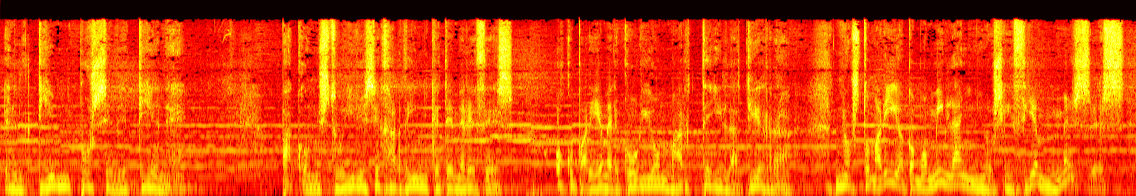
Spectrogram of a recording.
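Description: A man from Spain hosting a radio show, enthusiastic and teasing with his guest. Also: low voice. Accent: Spain Spanish. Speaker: radio host. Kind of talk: radio show banter and recited love poem. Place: radio studio.

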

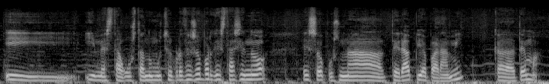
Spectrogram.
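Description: A woman's voice: medium pitch, a little mellow, soft background music. Candid woman singer on radio. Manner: candid, reflective, quick to laugh. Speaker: singer guest. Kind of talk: radio interview chat. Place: radio studio.

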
